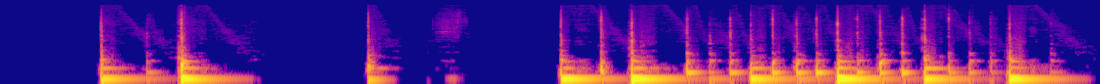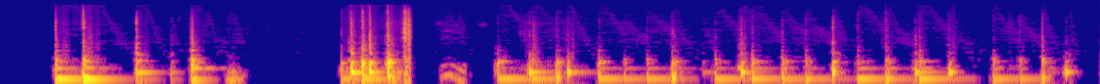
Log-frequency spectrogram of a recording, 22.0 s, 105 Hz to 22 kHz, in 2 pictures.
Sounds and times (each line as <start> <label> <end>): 5.6 banging on my bongos 10.6
11.6 banging on my bongos 13.4
14.4 banging on my bongos 15.1
16.0 banging on my bongos 21.8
